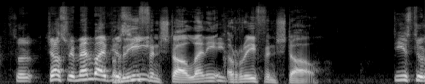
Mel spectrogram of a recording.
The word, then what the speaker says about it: Leni Riefenstahl: Yeah, people were roasting me saying I've been saying her name, so it's Leni Riefenstahl. Exactly, Rob. Exactly. Yeah, but should I really know how to pronounce a Nazi propagandist's name?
